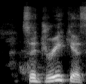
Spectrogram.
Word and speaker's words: Sedriques: Sadrius is how you say it.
